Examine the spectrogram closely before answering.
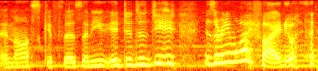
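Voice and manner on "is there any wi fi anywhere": put-on Valley Girl accent, high-pitched and drawn out. A player's character asks a question in the gift shop; Valley Girl accent. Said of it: "put on her best Valley Girl accent".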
